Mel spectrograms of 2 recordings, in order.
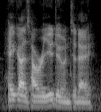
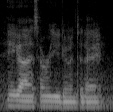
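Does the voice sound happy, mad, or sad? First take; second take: mad; sad. First: The voice sounds mad and annoyed. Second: The voice sounds sad and low.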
